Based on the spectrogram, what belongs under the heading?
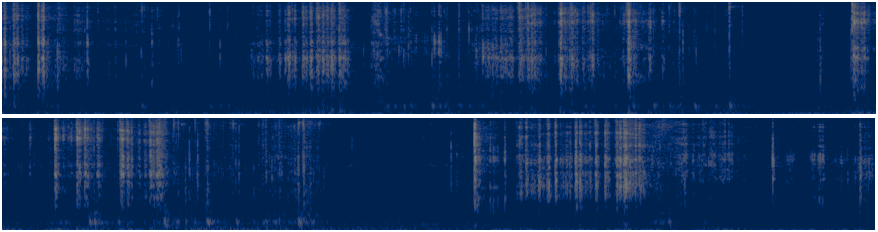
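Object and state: Dry soap bar scraped with a blade.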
